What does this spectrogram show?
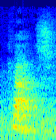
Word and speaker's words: catch: Suppose I say catch. Okay. What is the spelling I'm using? How do I pronounce it? I pronounce it less. Am I using the t sound anywhere? Then why did I write t there?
